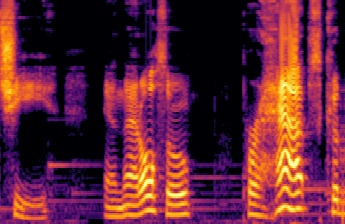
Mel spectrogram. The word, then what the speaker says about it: chi: also have a few others X Chi it's pronounced Chi and that also perhaps could refer to xerus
